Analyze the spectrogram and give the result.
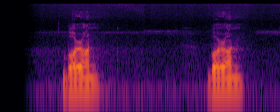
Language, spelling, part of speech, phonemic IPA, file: Assamese, বৰণ, noun, /bɔ.ɹɔn/, As-বৰণ.ogg
- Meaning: 1. colour 2. complexion (of a person)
